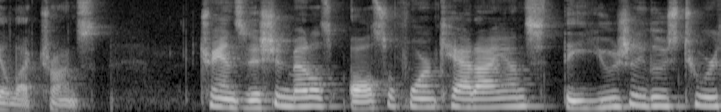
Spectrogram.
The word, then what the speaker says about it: cation: is called a cation I know it looks like Cashin but it's pronounced cation and I remember it's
